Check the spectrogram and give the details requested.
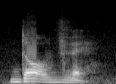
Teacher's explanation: La V corta siempre se pronuncia V, que sería un sonido labiodental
